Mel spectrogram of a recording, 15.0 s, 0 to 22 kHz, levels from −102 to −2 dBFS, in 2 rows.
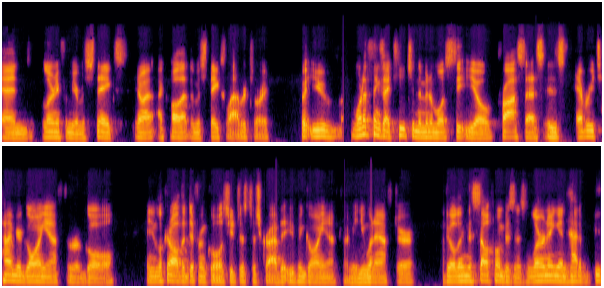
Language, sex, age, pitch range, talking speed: English, male, 20-39, 105-125 Hz, 265 wpm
